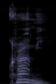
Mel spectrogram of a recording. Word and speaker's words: crumby: foot all the bills krummy because crumby the bee is silent adjective informer dirty unpleasant or of poor quality or unwell origin with nineteenth-century variant of crummy mr.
